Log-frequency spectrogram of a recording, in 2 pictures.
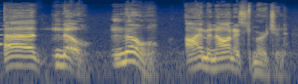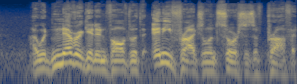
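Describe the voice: A man puts on a character voice at a medium pitch with big pitch swings. His moderate-paced delivery has a bright, sharp tone and a slightly husky edge.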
